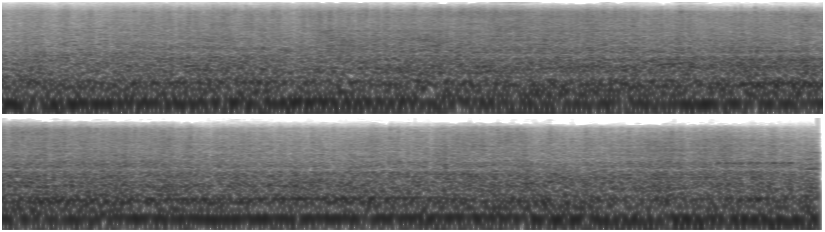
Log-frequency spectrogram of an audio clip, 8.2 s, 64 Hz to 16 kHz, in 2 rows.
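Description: Several dirt modified race cars' V8 engines running together as the field circles the track in single file: a loud, steady drone with no sharp revving.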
